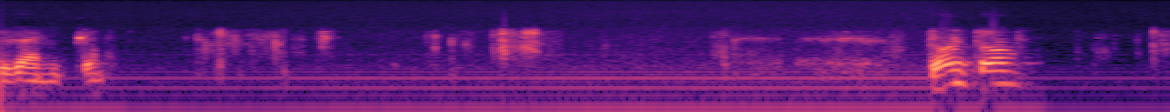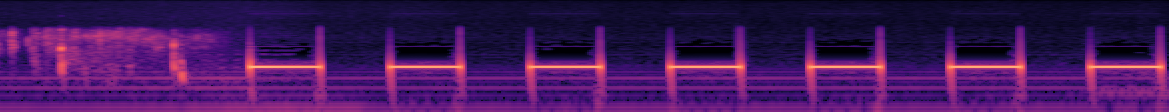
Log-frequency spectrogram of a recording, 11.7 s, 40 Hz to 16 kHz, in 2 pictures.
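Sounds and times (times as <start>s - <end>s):
speech: 0.0s - 0.6s, 4.6s - 5.2s
phone line busy tone beeps after the call drops: 7.1s - 11.6s.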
